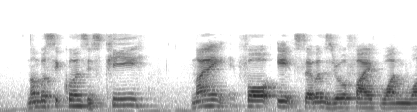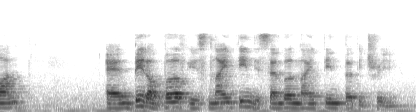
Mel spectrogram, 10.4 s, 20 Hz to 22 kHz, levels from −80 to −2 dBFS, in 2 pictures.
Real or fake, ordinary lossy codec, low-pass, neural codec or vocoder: real; AAC, 48 kbps; 7.2 kHz; none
